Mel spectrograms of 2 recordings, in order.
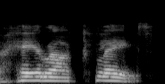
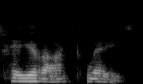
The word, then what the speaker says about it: Heracles: Yeah, Heracles. And you were very He, good to put the accent exactly where it goes. Heracles.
